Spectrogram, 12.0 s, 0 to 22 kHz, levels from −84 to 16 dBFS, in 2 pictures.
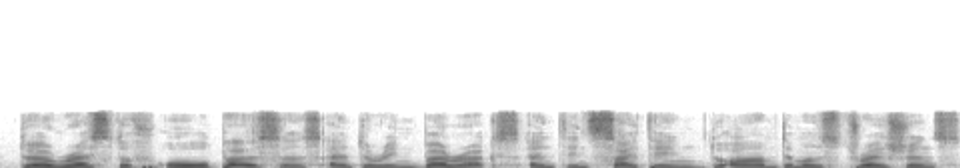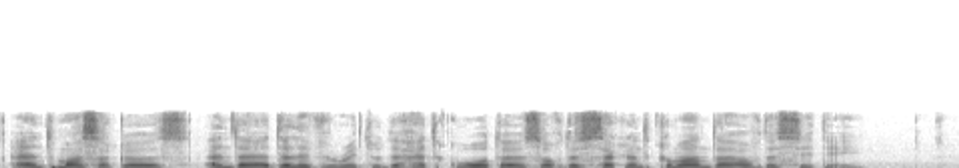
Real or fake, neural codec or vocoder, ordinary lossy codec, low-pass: real; none; AAC, 48 kbps; 7.2 kHz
